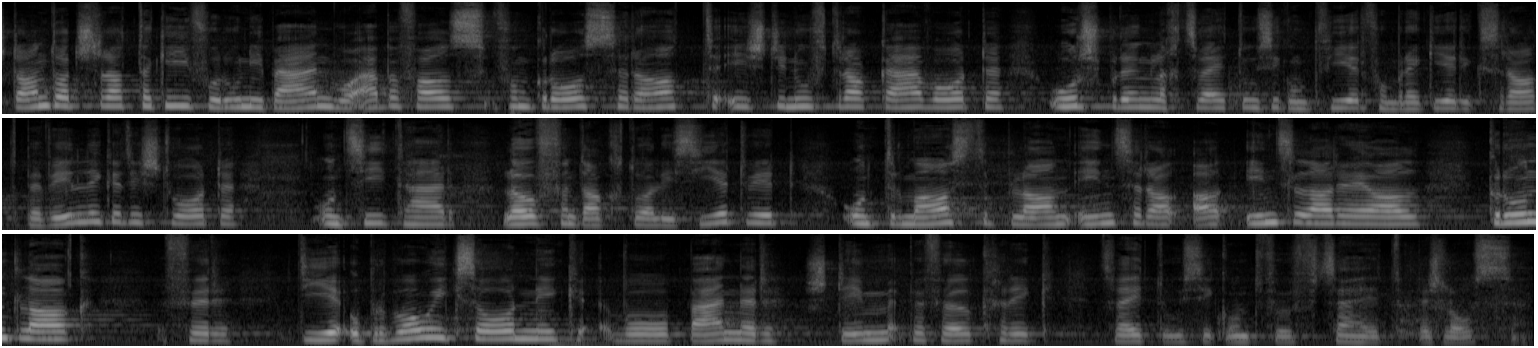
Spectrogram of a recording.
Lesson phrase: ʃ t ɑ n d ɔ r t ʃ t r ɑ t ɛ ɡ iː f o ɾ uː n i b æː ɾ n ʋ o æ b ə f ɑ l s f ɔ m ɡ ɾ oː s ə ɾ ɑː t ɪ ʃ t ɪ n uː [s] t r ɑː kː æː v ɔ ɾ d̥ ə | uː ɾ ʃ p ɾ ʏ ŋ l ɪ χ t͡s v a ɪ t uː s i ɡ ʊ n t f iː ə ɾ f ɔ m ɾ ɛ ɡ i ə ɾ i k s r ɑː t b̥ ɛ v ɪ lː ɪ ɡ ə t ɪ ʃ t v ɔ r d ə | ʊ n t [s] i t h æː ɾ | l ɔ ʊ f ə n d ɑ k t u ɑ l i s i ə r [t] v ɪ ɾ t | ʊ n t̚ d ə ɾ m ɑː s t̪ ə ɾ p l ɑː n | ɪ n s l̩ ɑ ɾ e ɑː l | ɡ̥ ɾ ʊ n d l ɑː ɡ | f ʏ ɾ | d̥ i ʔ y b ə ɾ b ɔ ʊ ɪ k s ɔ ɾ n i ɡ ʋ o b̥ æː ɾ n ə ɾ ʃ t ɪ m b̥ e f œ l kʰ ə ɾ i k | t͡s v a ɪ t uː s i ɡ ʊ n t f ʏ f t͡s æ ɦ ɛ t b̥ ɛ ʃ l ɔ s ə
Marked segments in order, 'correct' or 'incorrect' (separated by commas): incorrect, correct, correct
